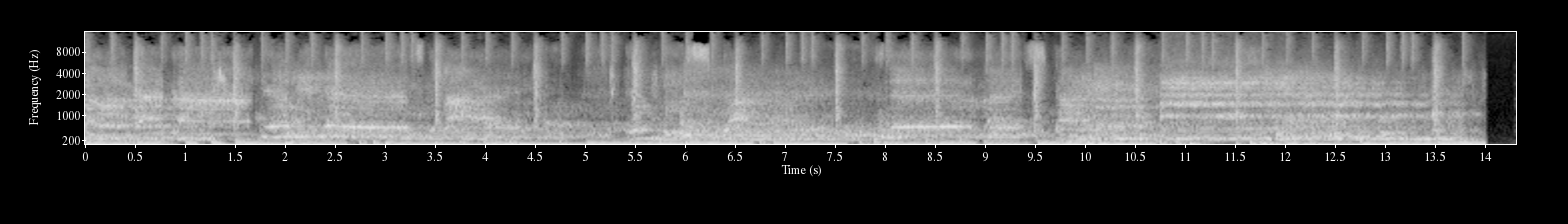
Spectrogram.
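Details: Simulation of a full song as heard through a cochlear implant two years after activation, by a user with one functional ear: drums and instruments flattened into buzzy, blurred tones.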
